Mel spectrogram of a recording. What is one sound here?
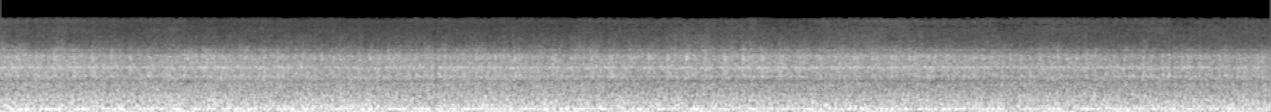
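A diesel locomotive engine idles with a deep, steady throb.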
